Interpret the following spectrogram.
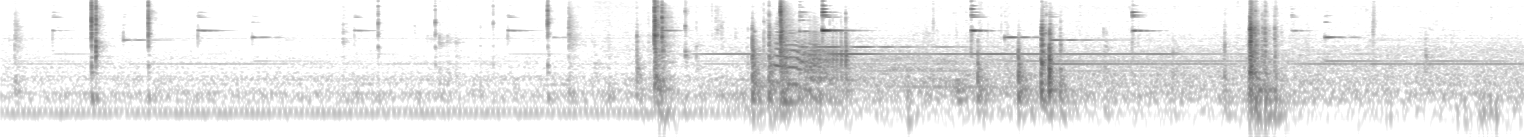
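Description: Chime-like ringing at several pitches: short clear notes, some held for a few seconds, as from wind chimes. Sharp clicks and knocks come between them, the loudest cluster around the middle.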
